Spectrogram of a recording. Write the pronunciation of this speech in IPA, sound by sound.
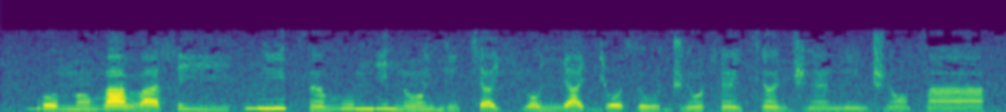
bo˦˨n̪õ˧va˦ βa˨ɬi˦˨ | βĩ˦t͡sɐ̃˨vu˦ ŋi˦nõ˨˦ɟĩ˨cɐ˨ ço˧ɲa˨ɟo˨ su˦ d͡ʒõ˨˦ɬɛ̃˧ cɐ̃˧ d͡ʒɛ̃˨n̪ĩ˨ d͡ʒɔ̃˨t̪ã˧

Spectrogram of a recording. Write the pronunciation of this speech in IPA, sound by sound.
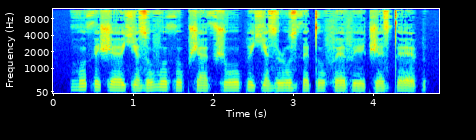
ɦoθeʃɛː çæzov oθ opʃæːθ ʃoːpeçæz ɹozθɛ t̪ofɛfeːt͡ʃ ɛzt̪ɛːp

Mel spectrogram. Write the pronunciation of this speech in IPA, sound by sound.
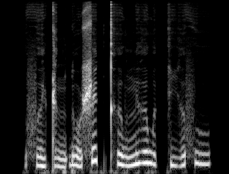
fə˨˩jʈə˨˩˨ŋ ɗo˨˩˨ʂɛ˦˥k̚t̪ʰə˨˩wnɨ˧ə̯ wə˨˩k̚ʔi˨˩˦ə̯fu˧

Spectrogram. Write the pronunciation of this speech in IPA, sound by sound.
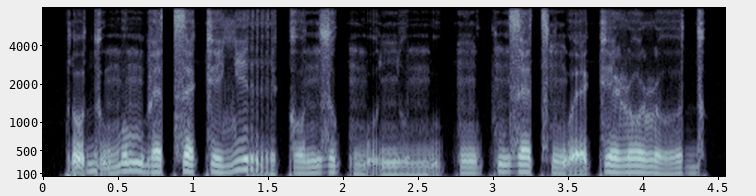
ɾo̰˧˥dṵ˩˧mo˥mbɛ˧˥ t͡sɛ˧˥ke˧ʎi˥ rɪ˩˧ko˧ nzʊ˧˥kʷmo̰˩ɲu˩ mṵ˩˧kʷ ŋʷɪ˧˥kʷnzɛ˥t͡sŋʷɛ̰˧˥ ke˥ɭo˥ ɭʊ˧˥d

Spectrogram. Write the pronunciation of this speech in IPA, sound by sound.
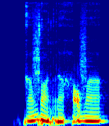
kʌ˨˦vɾɔ˨r ʌ˨hɔ̰˧v ʌ˦

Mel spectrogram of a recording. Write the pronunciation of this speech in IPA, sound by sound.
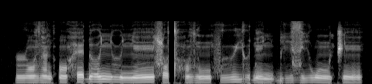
ɹɔ̃zãɡ ʔɔ̃hɛ ɗɤɲɯː ɲẽːɬɔt hɔ̃zũːfɯːjɯ ɗẽɲ ɓi ziwũː t͡ʃẽ

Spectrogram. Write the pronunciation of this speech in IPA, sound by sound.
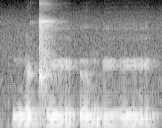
my˩˧ɖ͡ʐyː˩˧ ʔʉ˩˧myː˩˧

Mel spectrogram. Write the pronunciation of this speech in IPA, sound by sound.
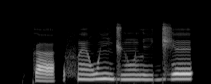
ka˨ | fɛ̃˧wĩ˦d͡ʒũ˧li˧ d͡ʒɛ˦

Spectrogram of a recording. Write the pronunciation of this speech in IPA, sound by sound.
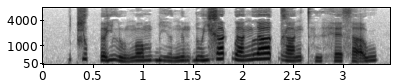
t͡ɕo˦˥k̚ʔə̰˧˥j lu˧˩ŋɔ˨˦m ɓi̤˨˩ə̯ŋɨ̰˧˨mɗu˨˦j ɣa˦˥k̚la˨˦ŋlaː˦˥t̚ ɣa˨˦ŋt̪ʰɨ̤˨˩ hɛ˧ sa̰˧˥w

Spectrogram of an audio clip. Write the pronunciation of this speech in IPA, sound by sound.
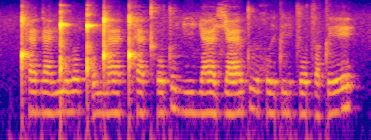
ǃʰæɡæː ŋ͡ǃuloǃʼo ŋ͡ǃæːǃʰækʰotu ʎiːʎæːçæːtʷiː χʷiːtiːt͡sot͡sɒ te

